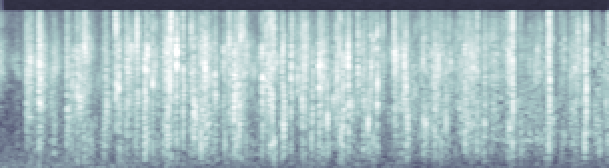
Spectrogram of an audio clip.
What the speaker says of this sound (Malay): Berikan tepukan padanya. Tepuk!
